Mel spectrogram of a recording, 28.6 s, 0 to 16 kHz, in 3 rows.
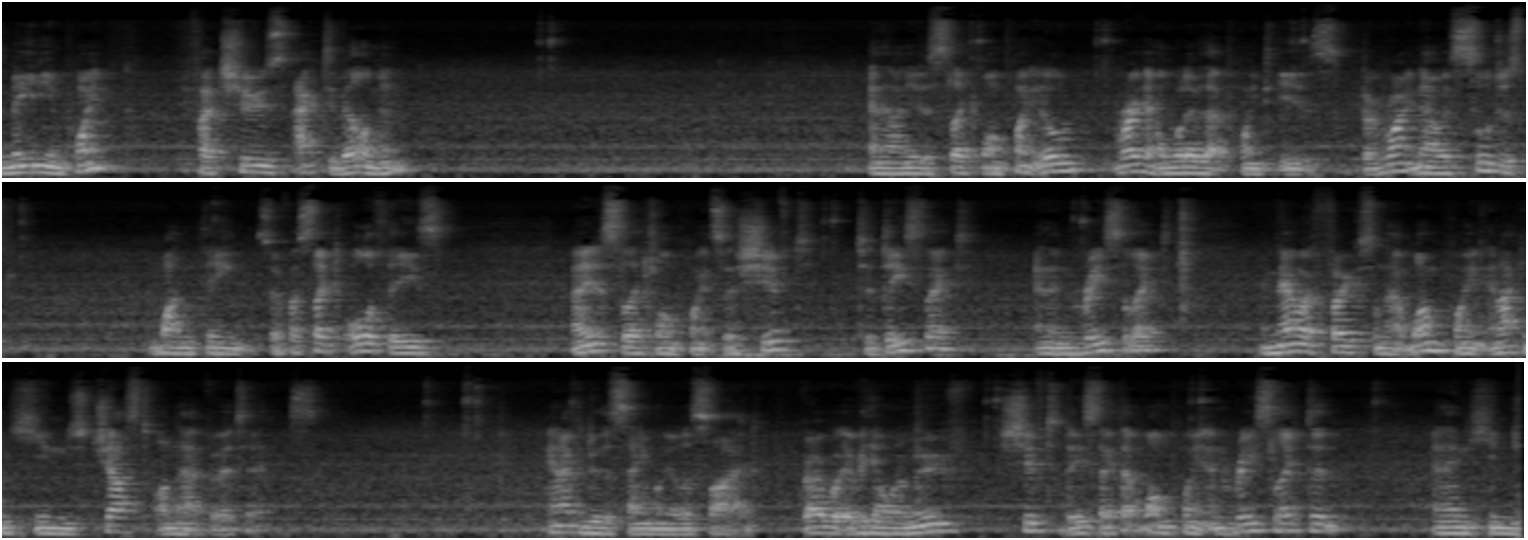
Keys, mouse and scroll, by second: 5.9 click, 6.7 click, 7.9 click, 9.0 click, 10.7 click, 14.5 shift+click, 16.1 shift+click, 17.6 middle click, 19.6 click, 21.8 click, 22.5 click, 25.1 shift+click, 26.4 shift+click, 27.5 click.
